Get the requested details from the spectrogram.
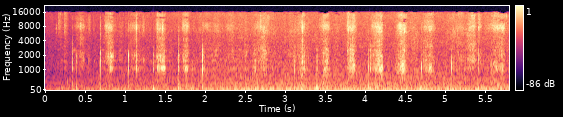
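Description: Long nails tap and scratch the sides of a small, hollow, hot-pink velvet-covered heart jewelry box held in both hands. The sound is a quick, irregular run of soft, short clicks with a faint knock near 1 kHz, over a steady low rumble and light scratching.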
